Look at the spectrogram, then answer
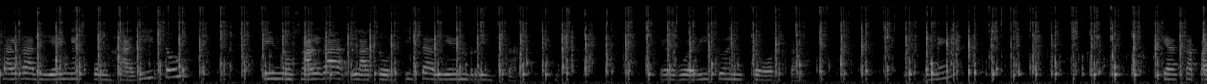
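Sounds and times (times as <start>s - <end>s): fork beating eggs in bowl: 0.0s - 12.0s.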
